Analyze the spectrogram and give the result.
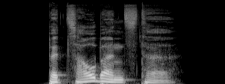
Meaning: inflection of bezaubernd: 1. strong/mixed nominative/accusative feminine singular superlative degree 2. strong nominative/accusative plural superlative degree
- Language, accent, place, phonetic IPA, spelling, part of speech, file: German, Germany, Berlin, [bəˈt͡saʊ̯bɐnt͡stə], bezauberndste, adjective, De-bezauberndste.ogg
